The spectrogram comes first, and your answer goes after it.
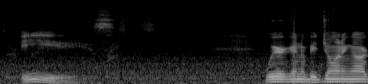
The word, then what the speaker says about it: Ys: you and me and its name starts with e but it's actually the letter y however it is pronounced ease we're gonna be joining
